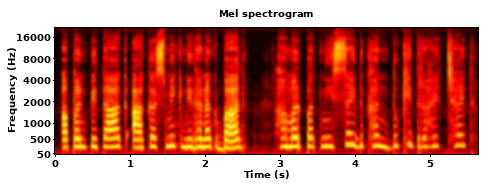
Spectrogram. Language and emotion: Maithili, sad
